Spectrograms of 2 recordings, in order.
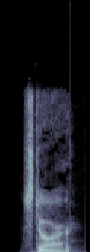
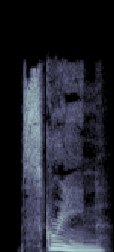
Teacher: Natives simply don't have aspirated p, t, k after S in the same word. You might think of it as the strong English S requiring so much breath that there isn't enough left over to aspirate a following sound in the same word.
